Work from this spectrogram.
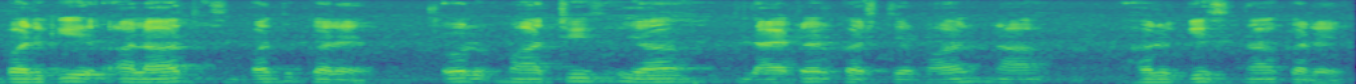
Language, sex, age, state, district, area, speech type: Urdu, male, 60+, Delhi, Central Delhi, urban, spontaneous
